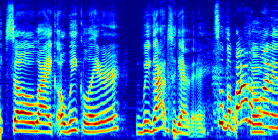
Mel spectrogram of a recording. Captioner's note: none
